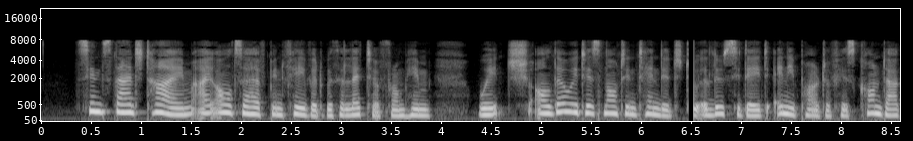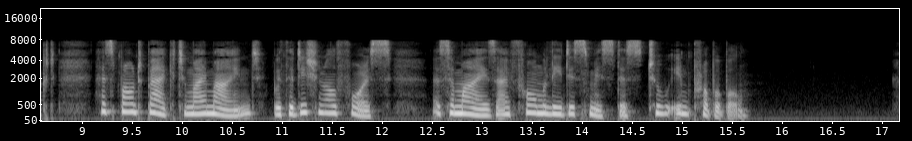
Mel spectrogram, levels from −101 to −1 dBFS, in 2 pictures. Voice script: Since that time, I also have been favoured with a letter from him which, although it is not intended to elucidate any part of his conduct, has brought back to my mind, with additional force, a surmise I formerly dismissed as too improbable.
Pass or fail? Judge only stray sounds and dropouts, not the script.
fail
